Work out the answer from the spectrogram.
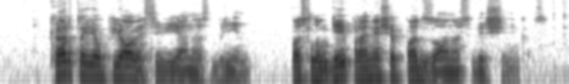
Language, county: Lithuanian, Kaunas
